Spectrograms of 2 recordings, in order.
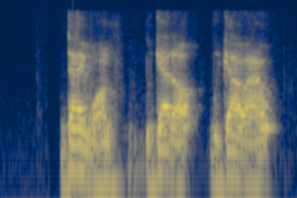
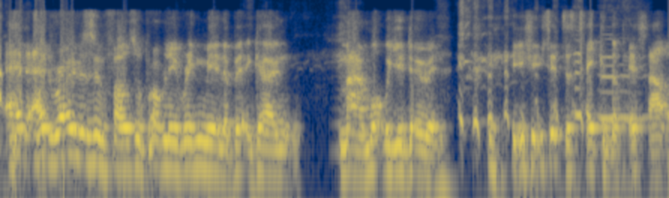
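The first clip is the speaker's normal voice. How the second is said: laughing; 5 semitones higher than usual. Real, not acted. Laughing about friend's teasing.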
